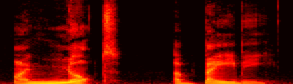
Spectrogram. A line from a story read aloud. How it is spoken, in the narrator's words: she growled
